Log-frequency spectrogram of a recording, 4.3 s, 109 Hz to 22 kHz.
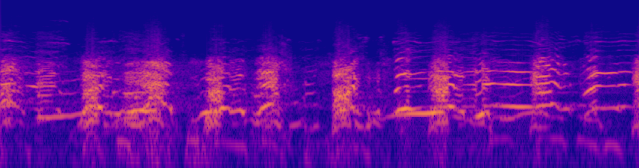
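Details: Four-dog Husky teams waiting at the start line, Rendlesham, January 2016, taped on analogue cassette; dense chorus of eager barks and high yips, irregular and overlapping, with a faint human voice mixed in.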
